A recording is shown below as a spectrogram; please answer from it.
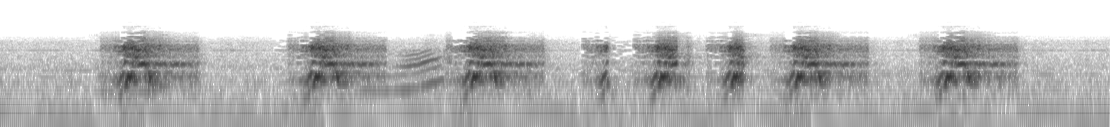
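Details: Puppies giving a series of about eight high, yelping barks spaced roughly half a second apart, with a brief whine between and a low steady hum beneath.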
